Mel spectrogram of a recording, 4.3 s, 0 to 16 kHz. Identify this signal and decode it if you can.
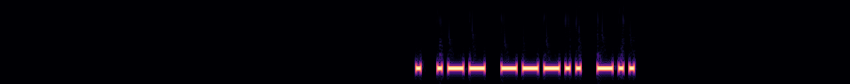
Morse code, heard as a keyed tone, about 47 wpm, 700 Hz. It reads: EW8D
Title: DXCC-100 Call Signs - 4 Characters - 45wpm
